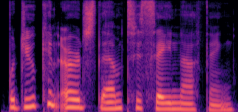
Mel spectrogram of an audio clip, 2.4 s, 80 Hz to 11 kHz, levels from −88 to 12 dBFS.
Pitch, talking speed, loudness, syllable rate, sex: 200 Hz, 200 wpm, -18 LUFS, 4.5 syllables/s, female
